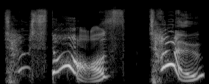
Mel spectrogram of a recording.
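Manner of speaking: very high outraged disbelief; incredulous. Retold or imitated. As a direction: throw it back, pitch shooting right up. Retold disbelief at cousin's rating.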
